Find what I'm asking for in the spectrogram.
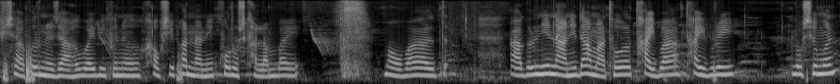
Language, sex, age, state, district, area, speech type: Bodo, female, 60+, Assam, Baksa, urban, spontaneous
